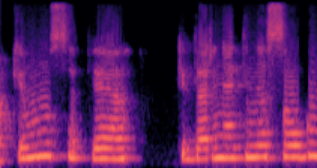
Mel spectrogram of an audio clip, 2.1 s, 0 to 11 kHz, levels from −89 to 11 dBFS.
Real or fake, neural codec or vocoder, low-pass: real; none; 9.9 kHz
